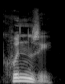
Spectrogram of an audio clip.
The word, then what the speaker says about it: Quincy: certainly more than one Quincy although I think in Massachusetts they pronounce it Quincy all very confusing but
